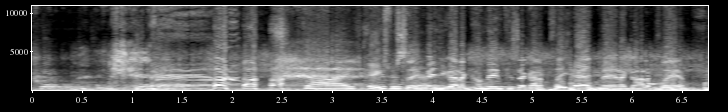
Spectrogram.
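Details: Adult male speaker; Normal voice.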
